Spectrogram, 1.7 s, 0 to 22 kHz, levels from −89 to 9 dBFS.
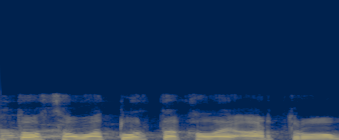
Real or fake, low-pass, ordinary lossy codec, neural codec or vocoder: real; 7.2 kHz; none; none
